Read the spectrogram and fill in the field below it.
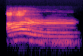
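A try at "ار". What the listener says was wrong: Jangan ditekuk ya, jangan ar. Ini ditekuk ke belakang nggak ujung lidahnya? Jadi tetap ke depan ya. Ujung lidahnya tetap ke depan. Nempelnya di mana? Di gusi ya. Punggung ujung lidahnya tetap nempel di gusi. Sama seperti ketika diharokati. Ro. Nah, itu kan di gusi ya nempelnya. Nah, sama ar.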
